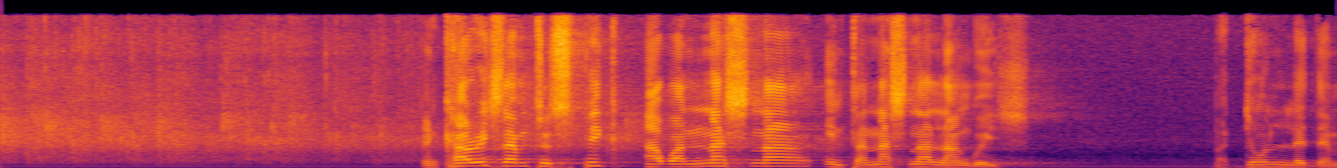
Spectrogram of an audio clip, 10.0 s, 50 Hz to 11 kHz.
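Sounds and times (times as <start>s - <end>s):
audience clapping: 0.0s - 5.3s
speech: 3.2s - 7.8s, 9.1s - 10.0s.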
